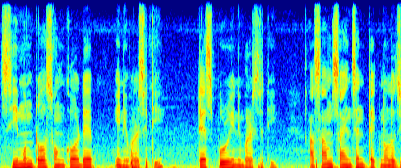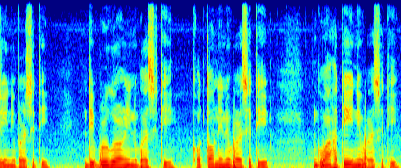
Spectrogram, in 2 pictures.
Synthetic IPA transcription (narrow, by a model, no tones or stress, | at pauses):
simɔntɔsɔŋkɔɹdɛb̚junibʱaɹsiti | tɛspuɹjunibʱaɹsiti | asamsajnsɛntɛknɔlɔzijunibʱaɹsiti | dibuɹɡɔɹjunibʱaɹsi̥ti | kɔtɔnjunibʱaɹsiti | ɡʊwaɦatijunibʱaɹsiti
